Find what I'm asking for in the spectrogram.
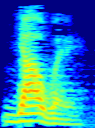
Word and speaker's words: Yahweh: You say, how do you pronounce it? It is pronounced Yahweh.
